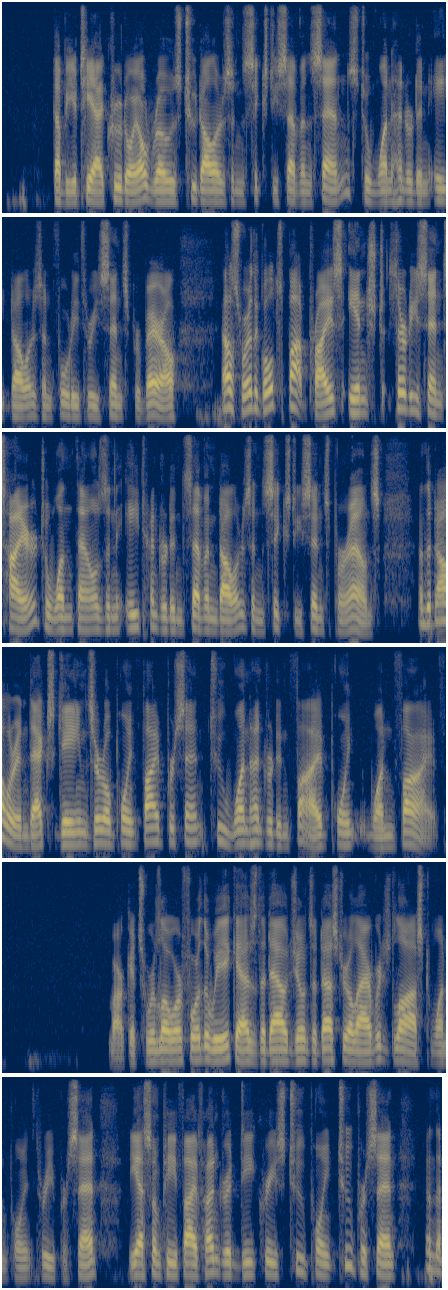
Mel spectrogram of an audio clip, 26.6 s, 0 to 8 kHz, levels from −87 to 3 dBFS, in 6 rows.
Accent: American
